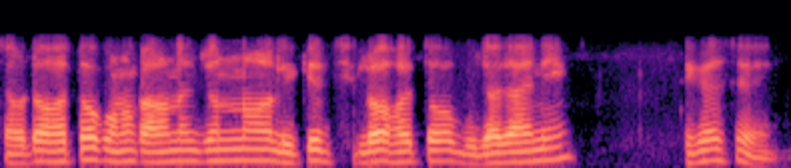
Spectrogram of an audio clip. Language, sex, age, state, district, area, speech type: Bengali, male, 18-30, West Bengal, Uttar Dinajpur, rural, conversation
